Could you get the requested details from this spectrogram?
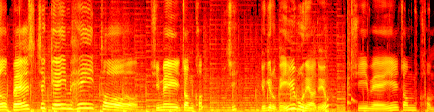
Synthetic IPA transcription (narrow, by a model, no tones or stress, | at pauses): tʌbesʰɯ̥tʰɯk͈eimɦeitʰʌ | d͡ʑime̞iɭt͡ɕ͈ʌmkʰʌmʌd͡ʑʰi | jʌɡiɾome̞iɭbone̞jadwe̞jo | d͡ʑimeiɭt͡ɕ͈ʌmkʰʌm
